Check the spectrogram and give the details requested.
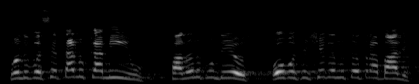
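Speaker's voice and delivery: loud, driving sermon build-up; fiery preaching. Acted. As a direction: preach it to the crowd. Preaching at full force.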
